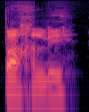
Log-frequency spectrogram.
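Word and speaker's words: parlé: Y tiene la misma pronunciación. Parler parler hablar hablado.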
